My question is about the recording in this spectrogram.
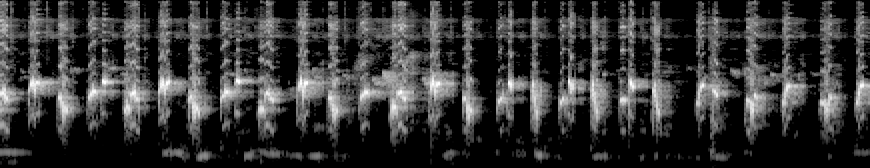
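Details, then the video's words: Yellow-vented bulbul in long, rapid 'ropel' singing meant to lure other bulbuls into song: a dense run of bubbly, warbled two-part notes, about three per second, with no other sounds. "KICAU SUARA trucukan gacor ROPEL PANJANG pancingan trucukan agar bunyi"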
